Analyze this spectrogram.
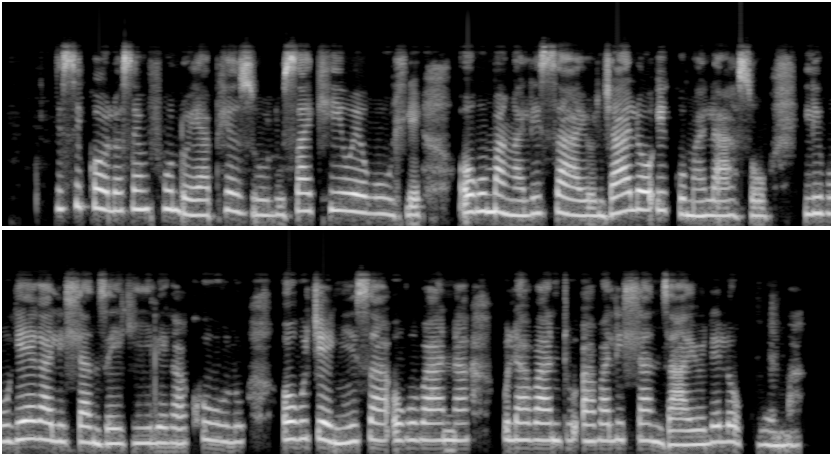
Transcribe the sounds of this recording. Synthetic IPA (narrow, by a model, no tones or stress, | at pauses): isiɣɔlɔseɱfundʱɔjapʰezulusakʰiwɛɣuɬɛoɣumaŋalisajɔnd͡ʒʱalɔʔiɡ̥ʱumalasɔliβuɣɛɣaliɬand͡zʱeɣilɛɣakʰuluoɣut͡ʃʼeŋisaʔuɣuβanaɣulaβantʼuʔaβaliɬand͡zʱajɔlɛloɡ̥ʱuːma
